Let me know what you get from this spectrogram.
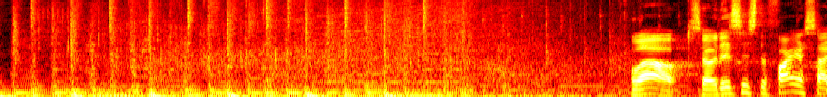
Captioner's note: audience applauding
